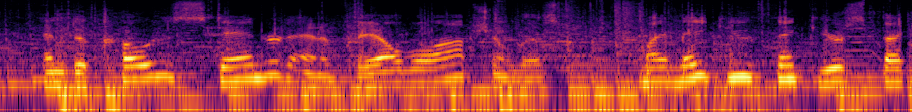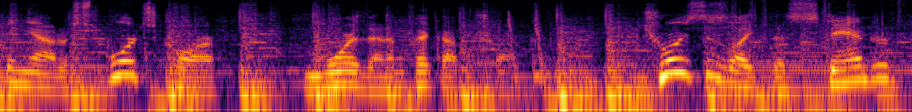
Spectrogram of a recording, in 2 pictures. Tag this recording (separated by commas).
Speech, Music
